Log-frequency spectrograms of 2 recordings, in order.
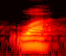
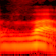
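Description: First: The syllable begins with a rounded w sound. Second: The syllable begins with a buzzing v sound. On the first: The speaker calls it right. "Waw must be pronounced correctly" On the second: The speaker calls it wrong. "Not va, va. We don't have v in Arabic"

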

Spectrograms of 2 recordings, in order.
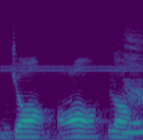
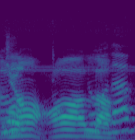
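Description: First: The letters are pronounced heavy and raised. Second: The letters are pronounced light, without raising. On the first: The speaker calls it wrong. "We don't say ja'ala. It's wrong" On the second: The speaker calls it right. "We say ja'ala"

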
